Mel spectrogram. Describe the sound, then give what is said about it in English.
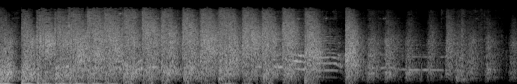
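Loud, rapid gunfire from officers exchanging shots with an armed man inside an apartment: many dense, overlapping cracks and bangs in quick succession, with no let-up across the burst. “The officers shot back.”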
